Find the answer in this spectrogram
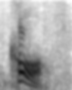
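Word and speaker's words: kol (קול): This is kof, that's kaf. But it's still pronounced kol.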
